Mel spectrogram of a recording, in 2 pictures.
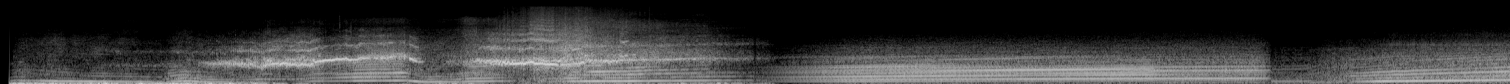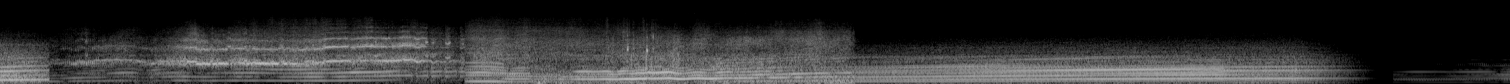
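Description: Porsche 718 Cayman GT4 RS's naturally aspirated 4.0-litre flat-six accelerating hard through the gears, its pitch climbing in each gear and dropping back at each upshift. Tyres squeal through two stretches of cornering, and the sound fades out near the end.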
